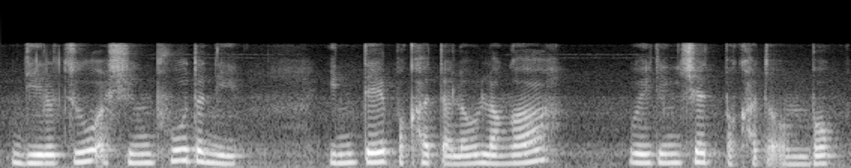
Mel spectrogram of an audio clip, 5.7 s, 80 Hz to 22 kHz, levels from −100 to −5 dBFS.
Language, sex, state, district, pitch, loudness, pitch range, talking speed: Mizo, female, Mizoram, Aizawl, 205 Hz, -16 LUFS, 190-220 Hz, 210 wpm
